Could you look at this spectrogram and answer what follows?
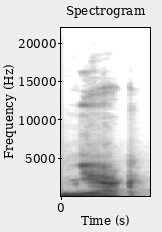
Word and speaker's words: Nyack: busy uh first up new york new york is pronounced nyack yak yeah yeah that's yuck yeah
